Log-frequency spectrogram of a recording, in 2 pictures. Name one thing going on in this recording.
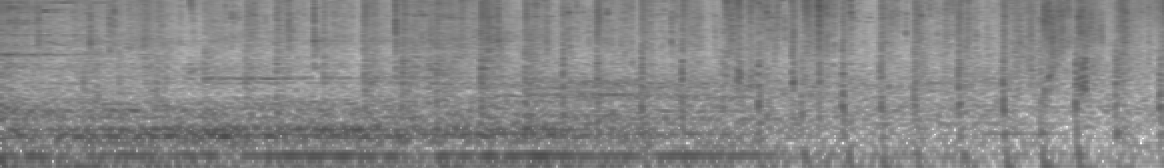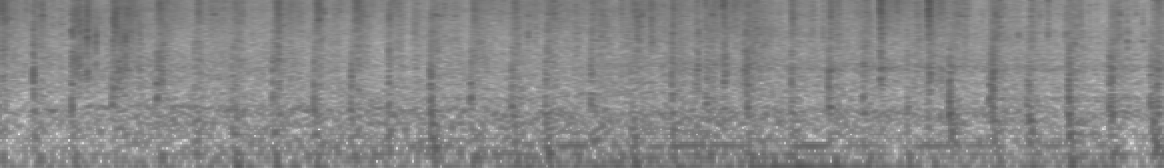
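Armoured footsteps thud quickly over stone and wooden floors.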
